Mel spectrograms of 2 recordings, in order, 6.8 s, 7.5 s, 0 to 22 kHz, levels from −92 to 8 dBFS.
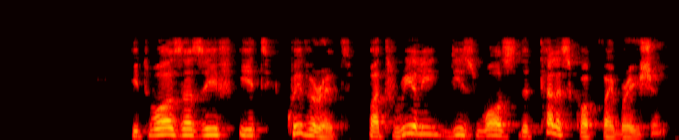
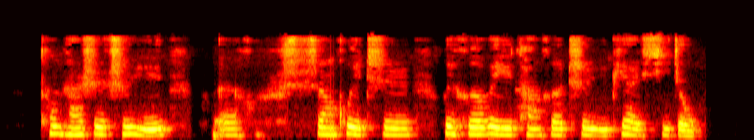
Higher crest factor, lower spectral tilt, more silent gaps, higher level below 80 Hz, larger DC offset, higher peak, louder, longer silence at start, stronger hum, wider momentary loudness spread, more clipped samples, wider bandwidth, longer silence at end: about the same, 18 dB vs 14 dB; about the same, -5 dB/octave vs -4.5 dB/octave; first, 2.82-2.87 s, 3.57-3.69 s vs none; second, -76 dBFS vs -56 dBFS; neither; second, -18 dBFS vs -4 dBFS; second, -37 LUFS vs -18 LUFS; first, 1.3 s vs 0.4 s; neither; second, 9 LU vs 12 LU; neither; second, 7.4 kHz vs 8.4 kHz; second, 0.2 s vs 0.55 s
